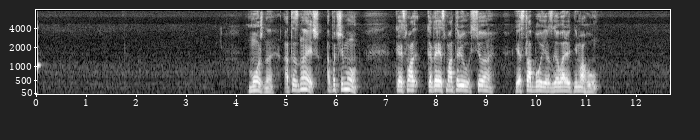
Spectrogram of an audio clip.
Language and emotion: Russian, neutral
